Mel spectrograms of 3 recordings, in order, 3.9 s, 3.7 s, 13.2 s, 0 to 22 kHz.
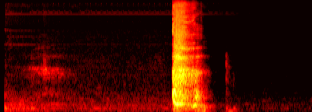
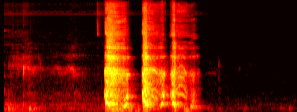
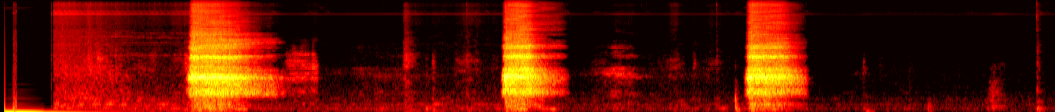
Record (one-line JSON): {"cough_length": "3.9 s", "cough_amplitude": 32768, "cough_signal_mean_std_ratio": 0.23, "three_cough_length": "3.7 s", "three_cough_amplitude": 32768, "three_cough_signal_mean_std_ratio": 0.33, "exhalation_length": "13.2 s", "exhalation_amplitude": 32768, "exhalation_signal_mean_std_ratio": 0.35, "survey_phase": "beta (2021-08-13 to 2022-03-07)", "age": "18-44", "gender": "Female", "wearing_mask": "No", "symptom_none": true, "smoker_status": "Never smoked", "respiratory_condition_asthma": false, "respiratory_condition_other": false, "recruitment_source": "REACT", "submission_delay": "2 days", "covid_test_result": "Negative", "covid_test_method": "RT-qPCR"}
